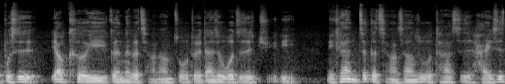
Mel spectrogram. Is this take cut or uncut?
uncut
